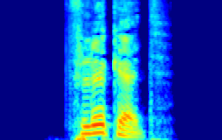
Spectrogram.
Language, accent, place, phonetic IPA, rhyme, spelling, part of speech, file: German, Germany, Berlin, [ˈp͡flʏkət], -ʏkət, pflücket, verb, De-pflücket.ogg
- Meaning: second-person plural subjunctive I of pflücken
